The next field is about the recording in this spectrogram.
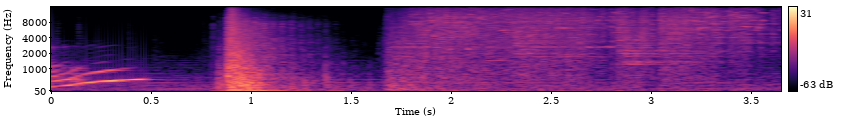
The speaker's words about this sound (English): It was a dame. Kicked my door in. Impatient lot, dames.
